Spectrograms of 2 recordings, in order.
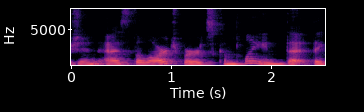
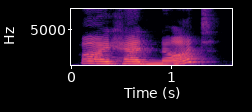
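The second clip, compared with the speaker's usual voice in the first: sharp, very angry, high cry; 5 semitones higher, 4 dB louder than usual. Reading the story aloud, narrator gives the mouse's reply to Alice as a sharp angry cry. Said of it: "cried the mouse sharply and very angrily".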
